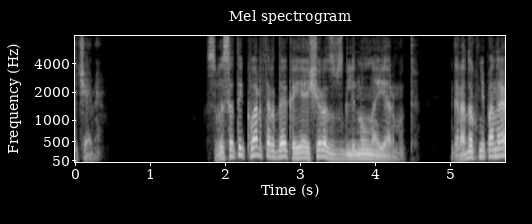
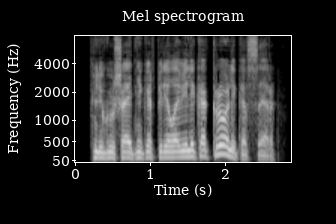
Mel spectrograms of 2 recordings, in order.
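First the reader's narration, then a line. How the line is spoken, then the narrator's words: Snorting. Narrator (Russian): фыркнул Спиджик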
